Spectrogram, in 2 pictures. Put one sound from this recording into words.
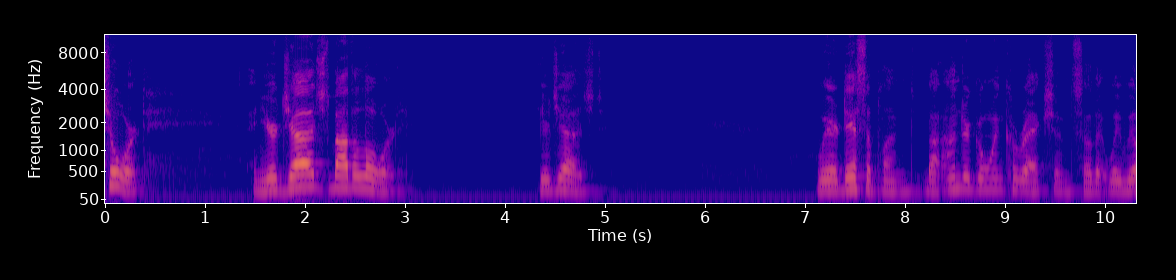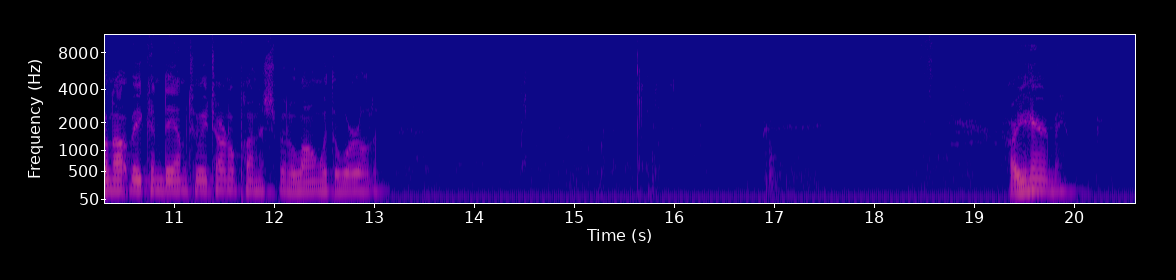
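A man speaks calmly through a microphone, pausing often.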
